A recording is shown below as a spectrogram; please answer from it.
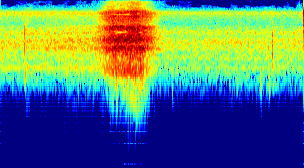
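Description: A single loud, sharp, breathy burst from a man about a second in, lasting under half a second, with low room noise around it.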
